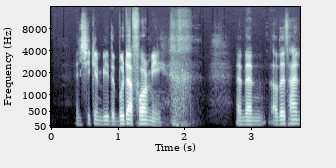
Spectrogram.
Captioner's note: laughing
